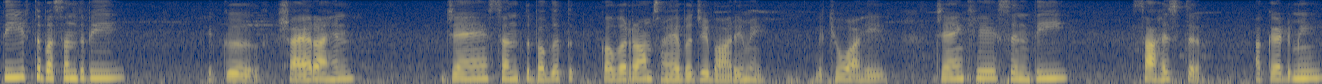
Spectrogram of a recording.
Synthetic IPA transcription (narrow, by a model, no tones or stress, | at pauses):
t̪iːɾt̪ʰpɐsə̃nd̪bɪ | ɦɪkʃaːjəɾaːɦɪnɪ̆ | d͡ʑɐ̃ɦɪ̃sɐ̃nt̪bʱɐɠət̪kɐʋəɾːaːmsaːɦɪbəd͡ʑeːbaːɾemẽlɪkʰijoaːɦe | d͡ʑɐ̃ɦɪ̃kʰeːsɪ̃nd̪ʱi | saːɦɪst̪ɐkɛːɖmi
